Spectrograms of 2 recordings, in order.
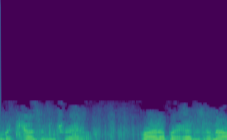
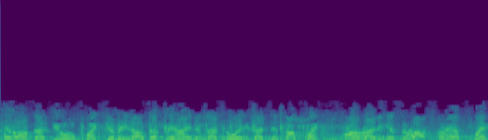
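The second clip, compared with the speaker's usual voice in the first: very high, rushed urgent orders; panicked shouted instructions; frantic commands; 13 semitones higher than usual. Acted. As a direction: drive the boy to cover fast. Urging the boy to shelter.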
